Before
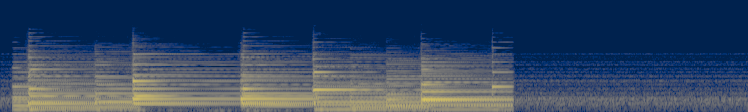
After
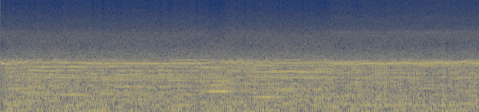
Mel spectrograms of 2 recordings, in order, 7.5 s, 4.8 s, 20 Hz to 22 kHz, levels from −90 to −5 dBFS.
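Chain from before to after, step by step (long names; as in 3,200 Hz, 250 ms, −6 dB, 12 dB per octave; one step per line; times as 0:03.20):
sign of each sample alone
steady tone 1,500 Hz −56 dBFS
on a send: flutter between parallel walls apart 4 metres, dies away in 1.4 s
on the sum: phase-vocoder stretch with locked phases 0.64×
voice inversion scrambler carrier 2,900 Hz
slew-rate limiting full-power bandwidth 47 Hz
level +8.5 dB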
